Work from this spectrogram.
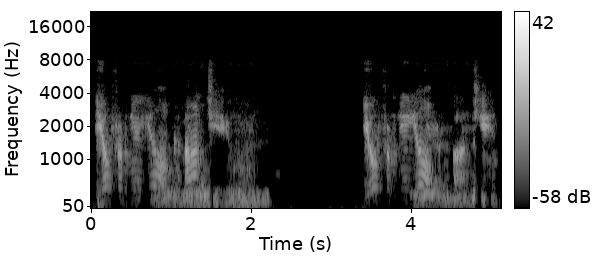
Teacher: by the end of this question tag, he makes it rising to convey a message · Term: rising intonation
